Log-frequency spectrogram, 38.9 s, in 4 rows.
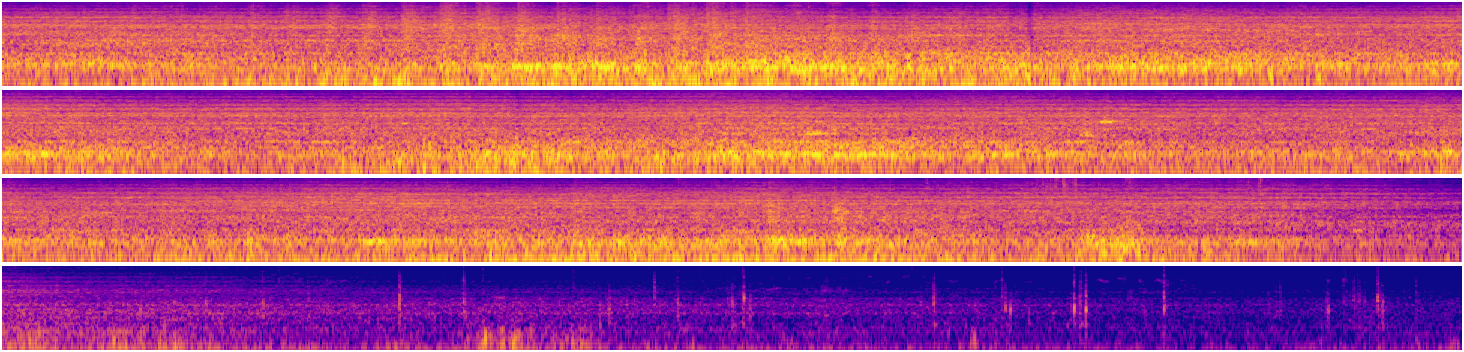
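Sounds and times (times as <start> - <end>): steel wheels running on rails: 0.0 - 37.1.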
